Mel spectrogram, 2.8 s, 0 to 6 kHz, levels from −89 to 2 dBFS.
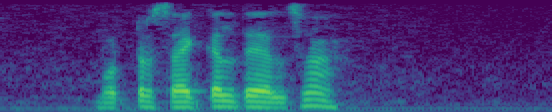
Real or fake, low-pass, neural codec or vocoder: real; 5.4 kHz; none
